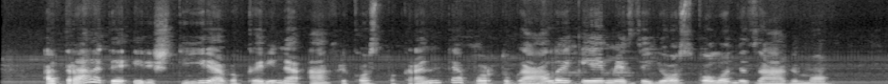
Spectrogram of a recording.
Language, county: Lithuanian, Utena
